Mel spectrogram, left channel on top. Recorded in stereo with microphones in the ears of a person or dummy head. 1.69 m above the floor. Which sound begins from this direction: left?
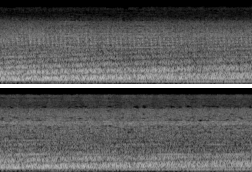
A helicopter, at 0.0 s.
